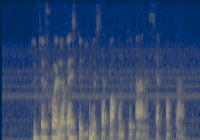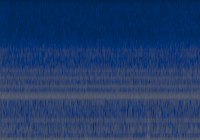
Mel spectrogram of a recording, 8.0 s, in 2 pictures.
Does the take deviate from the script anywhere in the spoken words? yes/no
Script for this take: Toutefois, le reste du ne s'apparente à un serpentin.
no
